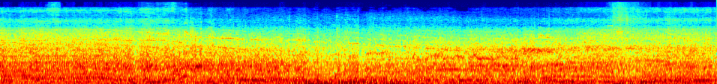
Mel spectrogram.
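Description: Race car sliding sideways through a corner in Forza Motorsport, with a continuous loud roar of engine and tire skid holding steady throughout, no talking.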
